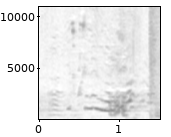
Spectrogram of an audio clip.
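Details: A Black and Tan Coonhound, after a cat up a tree and climbing it, gives a brief, high whine that slides smoothly downward in pitch.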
